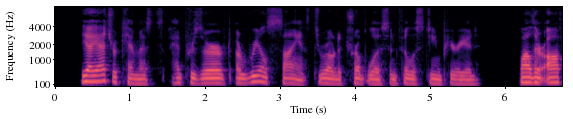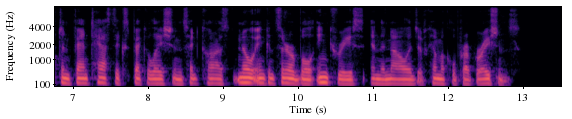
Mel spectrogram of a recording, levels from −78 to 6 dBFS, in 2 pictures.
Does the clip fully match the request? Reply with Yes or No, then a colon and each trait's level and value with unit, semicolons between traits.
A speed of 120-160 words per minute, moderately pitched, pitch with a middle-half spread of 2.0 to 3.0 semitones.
No: average, 140 wpm; low, 125 Hz; average, 2.7 semitones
